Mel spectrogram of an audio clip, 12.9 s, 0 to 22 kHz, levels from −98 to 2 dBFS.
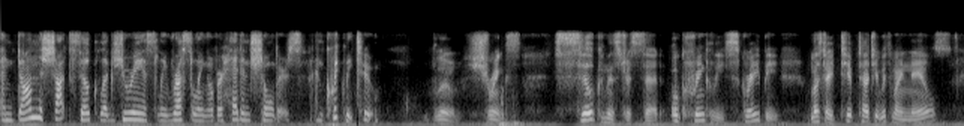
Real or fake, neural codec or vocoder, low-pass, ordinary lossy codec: real; none; 7.2 kHz; Opus, 16 kbps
